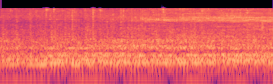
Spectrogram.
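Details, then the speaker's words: Loud steady motor rumble and drone of a nebulizer compressor just switched on, running a hydrogen peroxide nebulization through a mask. "now you're going to take the other end and attach it to the compressor at this point she's going to turn the compressor on"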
